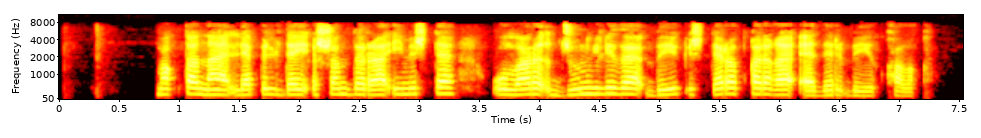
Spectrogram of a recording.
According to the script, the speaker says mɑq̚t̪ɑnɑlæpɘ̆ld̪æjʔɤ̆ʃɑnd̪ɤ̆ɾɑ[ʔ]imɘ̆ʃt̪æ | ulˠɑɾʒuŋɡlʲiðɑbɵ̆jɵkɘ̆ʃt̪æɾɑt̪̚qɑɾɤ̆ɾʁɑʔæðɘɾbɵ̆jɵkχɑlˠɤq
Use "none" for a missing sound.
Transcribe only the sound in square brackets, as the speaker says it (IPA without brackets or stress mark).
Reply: ʔ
